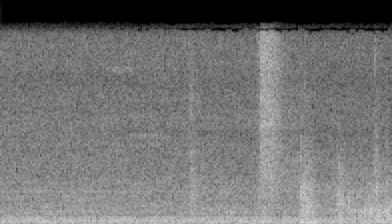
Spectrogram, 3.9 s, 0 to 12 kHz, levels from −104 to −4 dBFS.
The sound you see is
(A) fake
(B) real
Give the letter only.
B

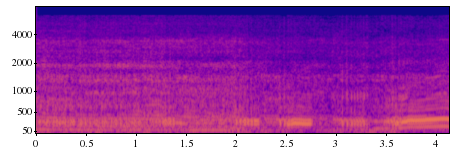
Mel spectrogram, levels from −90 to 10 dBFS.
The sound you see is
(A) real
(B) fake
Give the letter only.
A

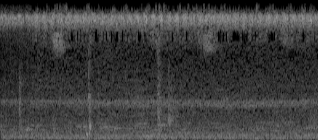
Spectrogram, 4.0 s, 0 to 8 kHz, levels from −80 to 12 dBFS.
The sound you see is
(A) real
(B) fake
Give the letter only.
A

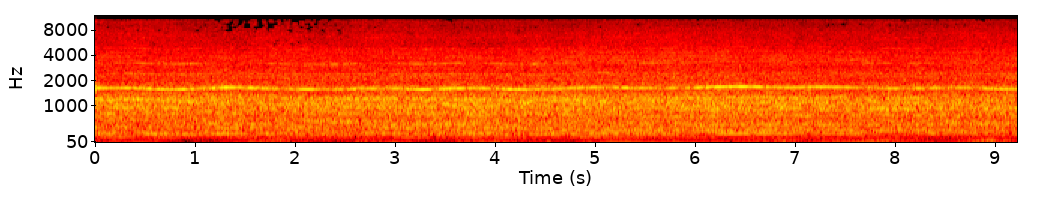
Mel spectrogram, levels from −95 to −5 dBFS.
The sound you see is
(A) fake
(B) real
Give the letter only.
B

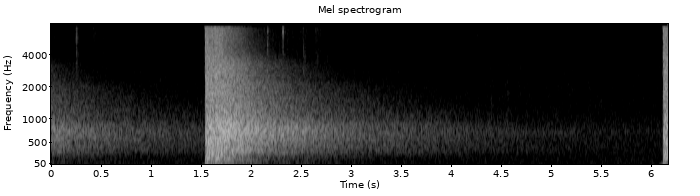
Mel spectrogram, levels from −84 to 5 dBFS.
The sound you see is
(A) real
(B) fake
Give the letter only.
A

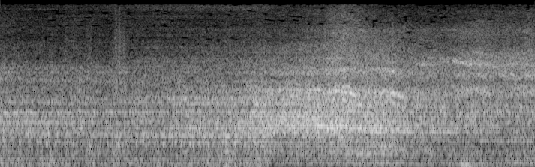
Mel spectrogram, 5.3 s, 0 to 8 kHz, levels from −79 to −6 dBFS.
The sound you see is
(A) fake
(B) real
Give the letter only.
B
